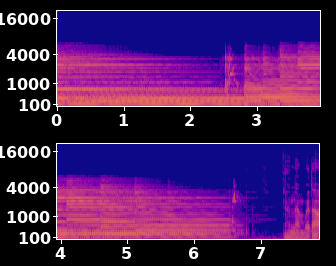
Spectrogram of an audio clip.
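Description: Sustained overdriven electric guitar chords through a Fender Hammertone overdrive pedal with delay and reverb ring out with a lush echoing tail, loud and close, then fade into a brief new strum.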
